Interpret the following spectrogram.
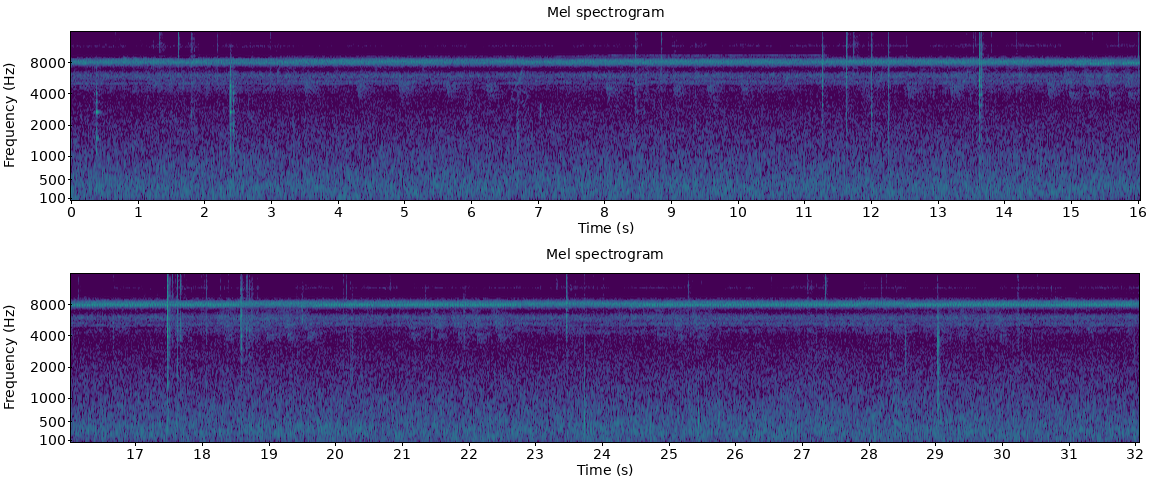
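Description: Steady high-pitched chorus of insects in the forest, with a few isolated sharp clicks and snaps from bamboo strips being handled and split.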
